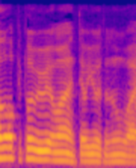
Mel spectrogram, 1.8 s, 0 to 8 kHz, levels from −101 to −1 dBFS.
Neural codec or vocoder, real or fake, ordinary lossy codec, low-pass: none; real; MP3, 48 kbps; 7.2 kHz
